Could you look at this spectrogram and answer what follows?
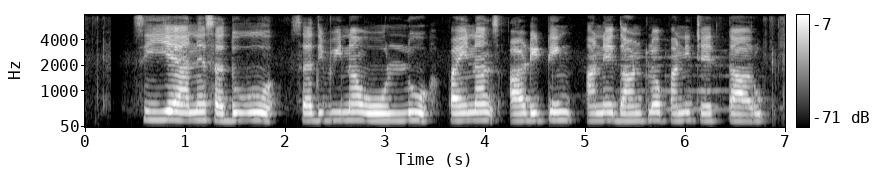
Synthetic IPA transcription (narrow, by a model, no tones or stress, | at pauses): siːeːɐneːsɐd̪uʋu | sɐd̪iʋinɐoːɭːupʰɐjnaːnsaːɾɖiʈiŋɡɐne̞ːd̪aːɳʈlo̞ːpɐnit͡ʃɛːt̪ːaːɾu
